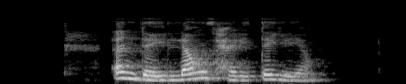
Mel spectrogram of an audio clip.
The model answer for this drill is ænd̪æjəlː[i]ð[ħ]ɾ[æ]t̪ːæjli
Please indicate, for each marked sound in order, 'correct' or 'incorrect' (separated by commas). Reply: incorrect, correct, incorrect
